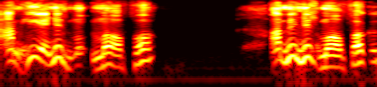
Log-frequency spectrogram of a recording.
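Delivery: put-on robot character voice. Retelling how the robot Mohawk talks in the movie: imitating the robot Mohawk. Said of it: "talking about".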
